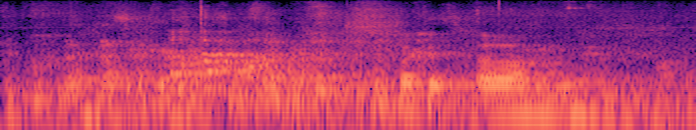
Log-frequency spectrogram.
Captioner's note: laughing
